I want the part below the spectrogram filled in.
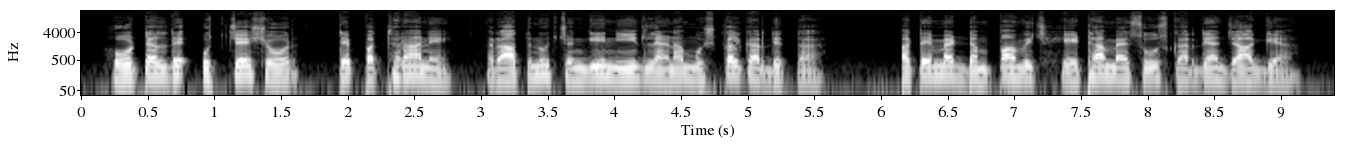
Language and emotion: Punjabi, sad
